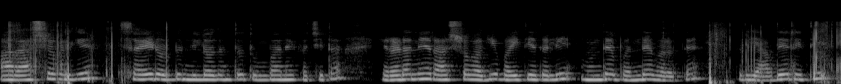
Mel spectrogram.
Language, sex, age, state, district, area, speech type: Kannada, female, 18-30, Karnataka, Mandya, rural, spontaneous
